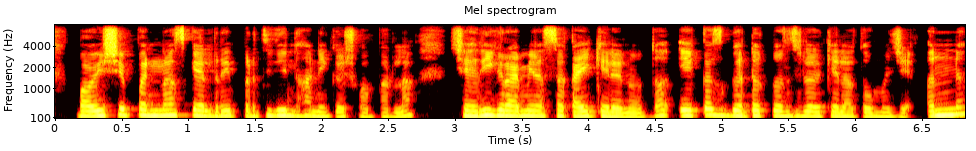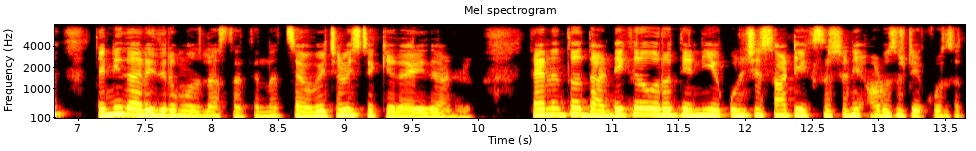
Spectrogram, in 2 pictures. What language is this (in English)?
Marathi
